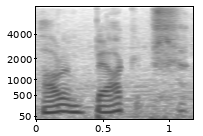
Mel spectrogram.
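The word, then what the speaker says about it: Aremberg: Arenberg is what it's actually pronounced in German, but yeah, as I said, I'm gonna slip up a lot of times.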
